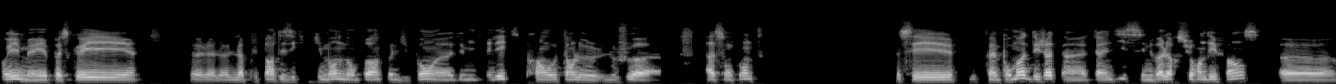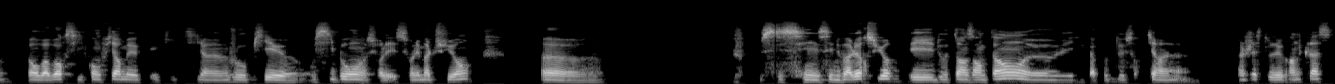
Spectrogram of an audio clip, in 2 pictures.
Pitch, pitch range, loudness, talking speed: 110 Hz, 105-120 Hz, -21 LUFS, 190 wpm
